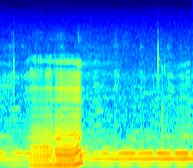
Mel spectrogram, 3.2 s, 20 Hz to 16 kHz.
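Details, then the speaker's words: Vintage General Electric 3-speed reversible box fan, long unused: low motor hum whose pitch slides up slowly and struggles before settling; sluggish start because the bearings are dry and need oil. "on high that it's gonna need some oil turn the thermostat down yeah you see that spun down real quick turn it back on and I could barely get itself going"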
